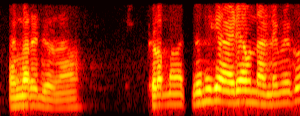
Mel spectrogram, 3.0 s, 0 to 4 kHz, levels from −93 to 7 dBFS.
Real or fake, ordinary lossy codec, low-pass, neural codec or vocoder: real; AAC, 24 kbps; 3.6 kHz; none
